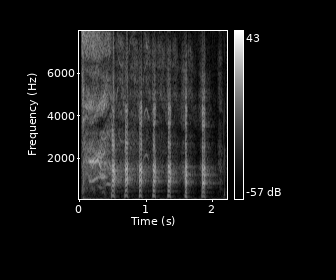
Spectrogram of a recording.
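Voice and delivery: bursting out laughing; a genuine high laugh at the joke; real laugh. Real, not acted. Host laughs at co-host's jab, real laugh.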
